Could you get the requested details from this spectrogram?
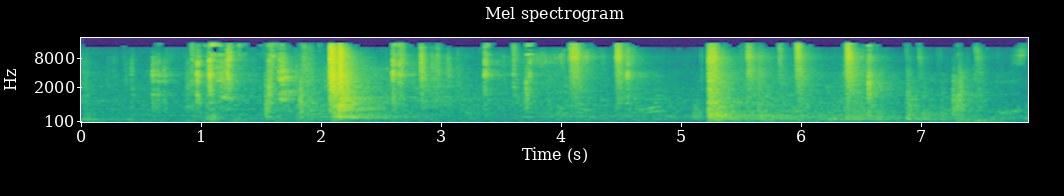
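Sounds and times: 
heavy metal hoist door slamming: 0:00.9 - 0:02.8, 0:05.2 - 0:07.6.

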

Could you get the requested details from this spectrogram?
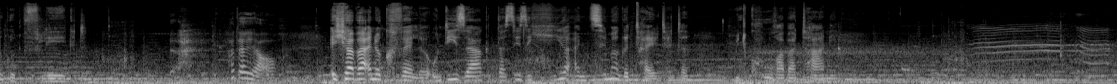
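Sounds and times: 
speech: 0:00.0 - 0:08.6
constant low rumbling background: 0:00.0 - 0:11.1
baby crying: 0:09.5 - 0:11.1.

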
